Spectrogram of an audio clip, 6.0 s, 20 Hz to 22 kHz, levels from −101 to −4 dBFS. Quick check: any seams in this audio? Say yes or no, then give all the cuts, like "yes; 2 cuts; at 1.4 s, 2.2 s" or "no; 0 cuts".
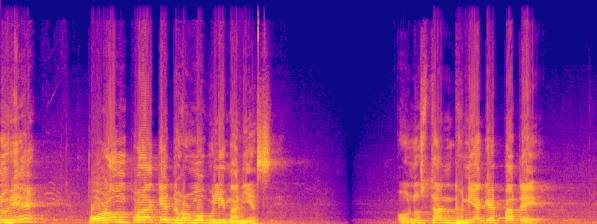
yes; 1 cut; at 3.3 s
